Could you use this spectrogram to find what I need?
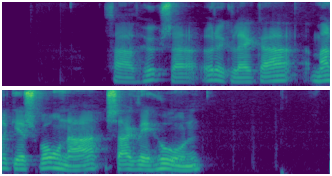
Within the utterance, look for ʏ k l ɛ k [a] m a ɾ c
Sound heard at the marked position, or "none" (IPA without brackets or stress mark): a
